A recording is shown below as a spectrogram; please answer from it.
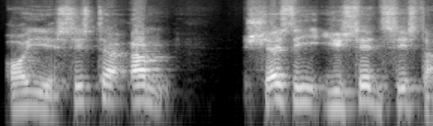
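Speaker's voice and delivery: usual speaking voice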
